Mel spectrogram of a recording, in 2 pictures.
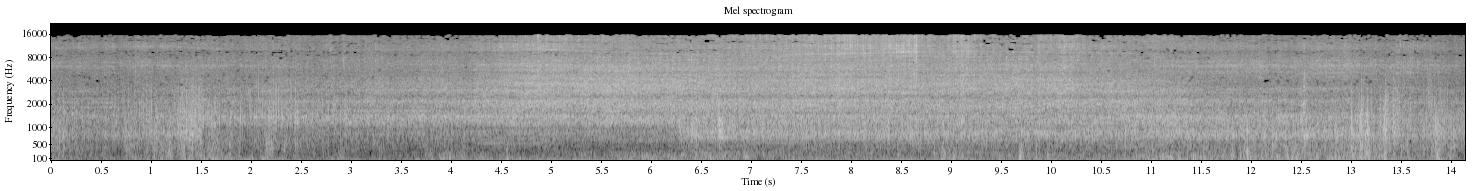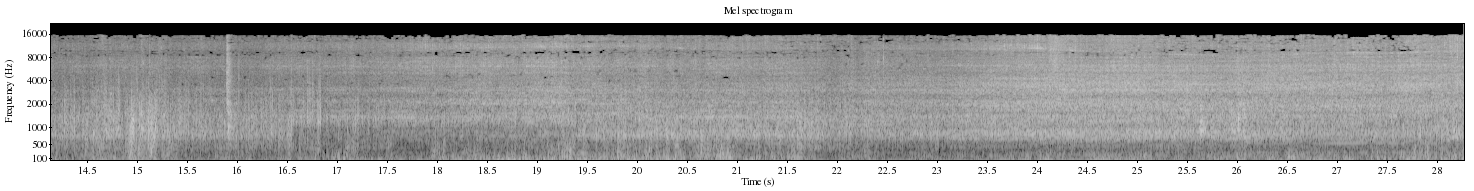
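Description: Caterpillar hydraulic excavator's diesel engine running under working load as it digs and swings, its level rising and falling, with occasional knocks of the bucket in the soil.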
